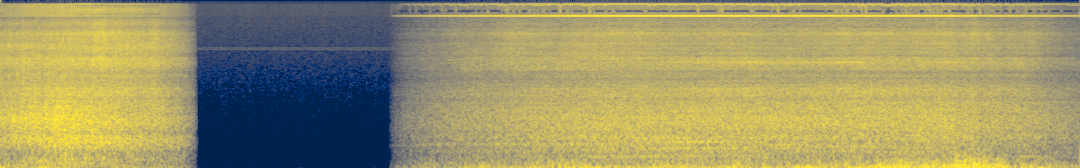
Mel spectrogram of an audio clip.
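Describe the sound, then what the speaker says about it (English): A Land Rover drives into deep water at speed, making a loud, broad rushing splash of churning water, cut by about two seconds of silence before the roar resumes and builds. "Creating a big splash may not only damage the environment, but also your vehicle."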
